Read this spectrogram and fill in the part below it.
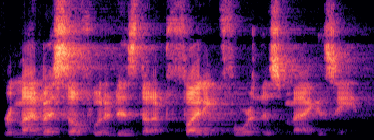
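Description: An actor playing a crotchety conservative magazine boss, a gruff, pompous man given to ranting in an audio play. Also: sits low, steady tone, fast talker, bright, forceful tone, rough recording. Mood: gruff, indignant.

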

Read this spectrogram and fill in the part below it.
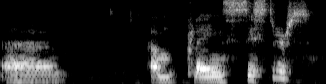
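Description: Slow-talking man from Sweden. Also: medium pitch, animated, a little mellow. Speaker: podcast guest, tournament player. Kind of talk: casual chat.

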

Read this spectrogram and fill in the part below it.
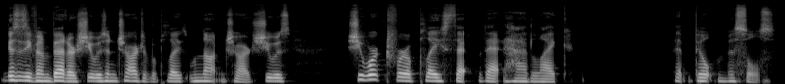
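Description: A woman's voice: deep voice, moderate pace, no room sound, clean studio sound. A young woman co-hosting a podcast from a basement lounge, chatty and joking, laughing often. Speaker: podcast co-host. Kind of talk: casual chat. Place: home basement tiki lounge.

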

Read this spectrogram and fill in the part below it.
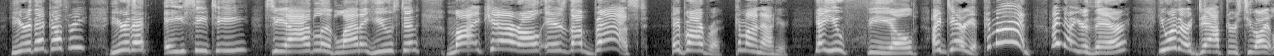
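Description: A woman's voice: sits high, a bit bright, no echo, studio quality. A woman performing a brash, boastful, combative theatre adapter in a comic monologue, cocky and punchy.

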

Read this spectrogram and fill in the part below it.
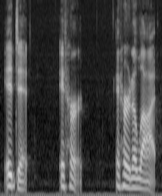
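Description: A woman, a native Korean speaker, talking reflectively as an actress in an interview, halting with fillers and soft laughs. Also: deep voice, no room sound.

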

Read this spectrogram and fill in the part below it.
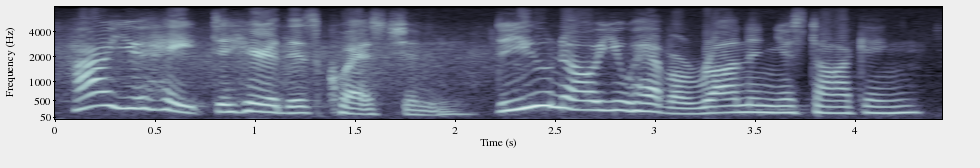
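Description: A woman's voice: lowish voice, very animated, normal speed, a faint crowd, slight background noise. A woman announcer reading a 1950s radio advertisement in a polished, instructive way. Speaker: commercial announcer. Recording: dry, muffled old radio recording.

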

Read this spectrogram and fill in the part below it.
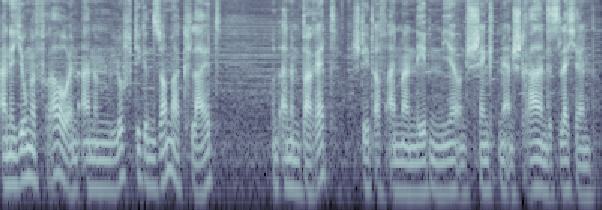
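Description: An actor playing a dreamy, bashful young man, narrating an intimate audio drama in the first person in a soft-spoken way. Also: sits low. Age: young adult.

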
